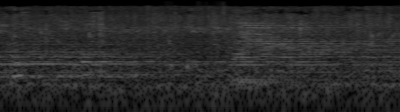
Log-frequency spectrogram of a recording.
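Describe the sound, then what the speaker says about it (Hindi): Rain falling in a steady, dense patter that fills the whole moment evenly at moderate loudness, with no voices over it. "अब बारिश होने लगी"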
